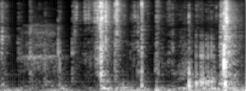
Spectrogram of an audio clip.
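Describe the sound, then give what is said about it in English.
A cardboard shipping box is opened with irregular tearing, scraping and crinkling, a few sharp rips among softer rustles, faint and with no talk. “Okay. Box is open.”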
